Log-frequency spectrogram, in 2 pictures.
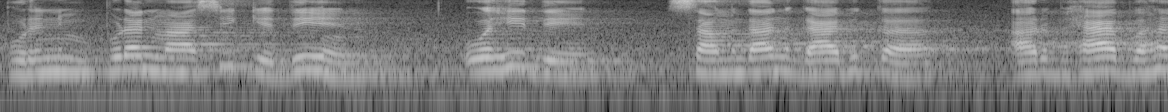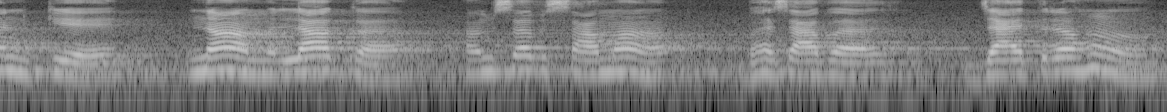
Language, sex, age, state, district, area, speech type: Maithili, female, 45-60, Bihar, Supaul, urban, spontaneous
